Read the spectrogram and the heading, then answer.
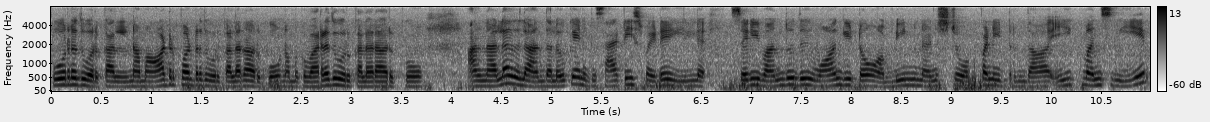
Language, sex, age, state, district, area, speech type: Tamil, female, 18-30, Tamil Nadu, Tiruvarur, urban, spontaneous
